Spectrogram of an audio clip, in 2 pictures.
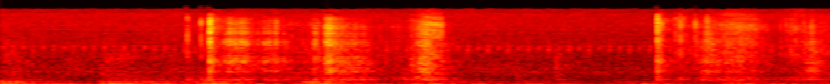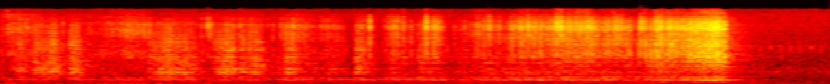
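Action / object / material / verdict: tap / chalkboard surface tapped and scratched with long fingernails / slate board / none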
